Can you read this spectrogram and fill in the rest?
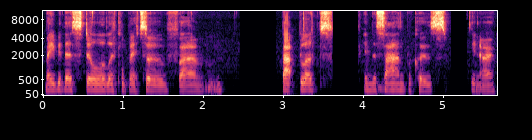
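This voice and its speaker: Husky woman, close and dry. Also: fairly low pitch, flat delivery, measured pace, no room sound, rough recording. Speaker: podcast player. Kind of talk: casual conversational recap.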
